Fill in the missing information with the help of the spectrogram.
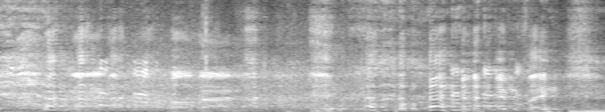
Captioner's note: audience laughs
